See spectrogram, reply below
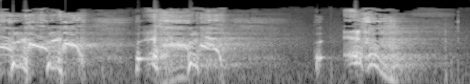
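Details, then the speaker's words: Adult repeatedly coughing and clearing throat while trying to record, saying they can't document a mental health meeting because they keep coughing; abrupt harsh coughs with rough voiced tails in a quiet room. "I mean, I want to document the mental health meeting yesterday, and I can't do that because I keep coughing."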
